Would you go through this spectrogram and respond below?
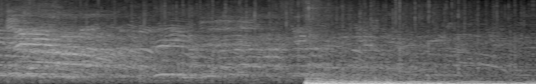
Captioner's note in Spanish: Aplausos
